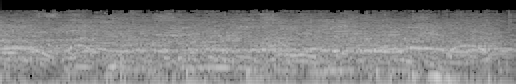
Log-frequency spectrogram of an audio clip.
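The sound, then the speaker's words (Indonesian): A large crowd of abortion-rights activists protesting in the street in America shouts and chants "my body, my choice" together in a steady, dense roar that stays loud throughout, with no single voice standing out. “Teriakan tubuhku pilihanku membahana, sementara para aktivis berkomitmen memperjuangkan apa yang mereka katakan sebagai kebebasan reproduksi.”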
